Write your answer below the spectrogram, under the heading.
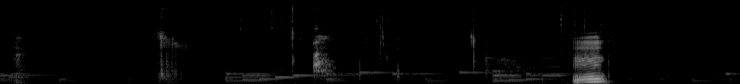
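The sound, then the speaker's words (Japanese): Eating ochazuke, rice topped with flaked grilled salmon and covered in homemade dashi: a few wet, squishy chewing sounds and drips, then a louder slurp near the end. “焼いた鮭をほぐして手作りの出汁をかけて食べるこのお茶漬け”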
